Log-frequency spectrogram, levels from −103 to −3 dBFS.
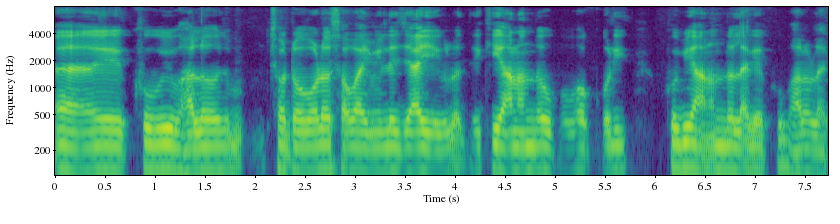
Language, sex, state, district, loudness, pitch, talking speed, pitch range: Bengali, male, West Bengal, Kolkata, -20 LUFS, 110 Hz, 165 wpm, 105-115 Hz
